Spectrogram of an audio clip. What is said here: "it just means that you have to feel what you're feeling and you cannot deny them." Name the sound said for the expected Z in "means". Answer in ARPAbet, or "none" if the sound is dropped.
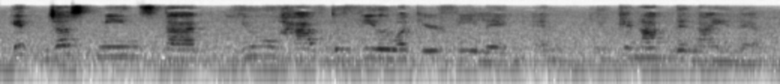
S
